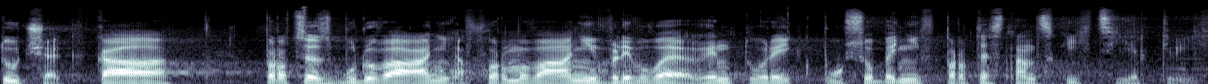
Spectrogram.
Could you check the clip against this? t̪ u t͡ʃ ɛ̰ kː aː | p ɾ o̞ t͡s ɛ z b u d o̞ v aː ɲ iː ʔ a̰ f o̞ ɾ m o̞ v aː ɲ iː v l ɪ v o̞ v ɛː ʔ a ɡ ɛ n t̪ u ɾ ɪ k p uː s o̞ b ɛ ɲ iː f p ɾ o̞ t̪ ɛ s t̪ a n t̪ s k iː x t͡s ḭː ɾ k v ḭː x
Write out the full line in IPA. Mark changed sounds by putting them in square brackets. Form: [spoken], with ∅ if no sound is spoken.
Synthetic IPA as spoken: t̪ u t͡ʃ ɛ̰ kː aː | p ɾ o̞ t͡s ɛ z b u d o̞ v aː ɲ iː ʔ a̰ f o̞ ɾ m o̞ v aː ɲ iː v l ɪ v o̞ v ɛː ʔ a ɡ ɛ n t̪ u ɾ ɪ k p uː s o̞ b ɛ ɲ iː f p ɾ o̞ t̪ ɛ s t̪ a n t̪ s k iː x t͡s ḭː ɾ k v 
